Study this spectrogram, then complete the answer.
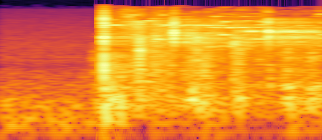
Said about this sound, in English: And breaking of glass can indicate the end of a relationship or a friendship.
